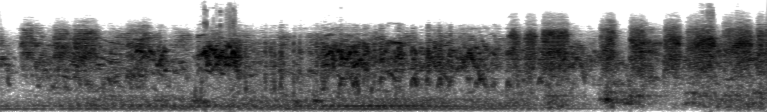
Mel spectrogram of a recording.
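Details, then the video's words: Budgerigars in a forest-environment aviary: a dense, continuous chatter of high, scratchy chirps and warbles overlapping throughout, with short squawky bursts near the one-second mark. "Budgies parrot in forest environment aviary birds chirping sound"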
